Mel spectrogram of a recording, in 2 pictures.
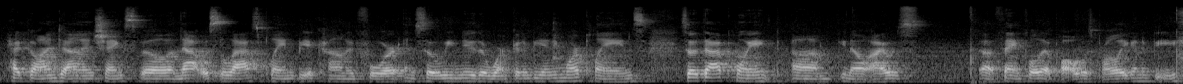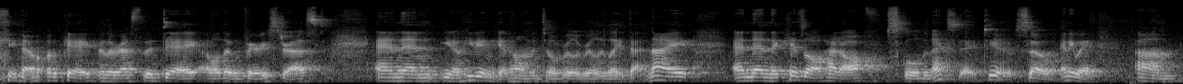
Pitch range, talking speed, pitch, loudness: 135-170 Hz, 220 wpm, 145 Hz, -23 LUFS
